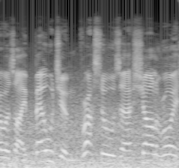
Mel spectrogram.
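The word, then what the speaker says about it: Charleroi: I Belgium Brussels uh Charlevoix shallower as it's pronounced and um I got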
